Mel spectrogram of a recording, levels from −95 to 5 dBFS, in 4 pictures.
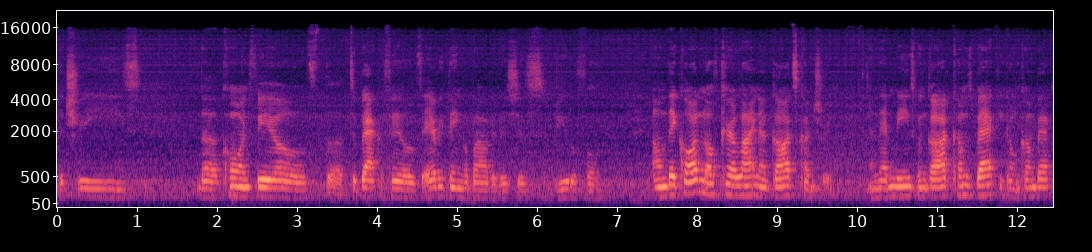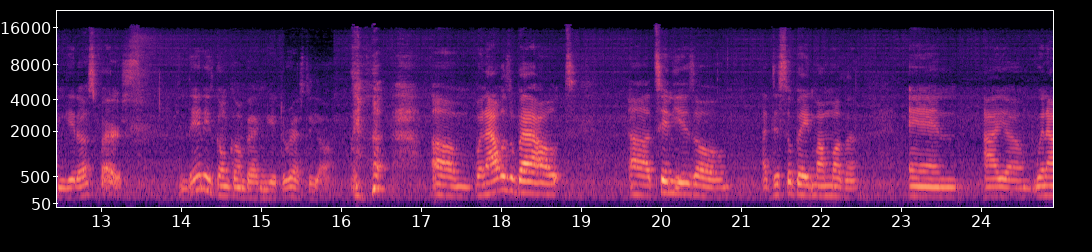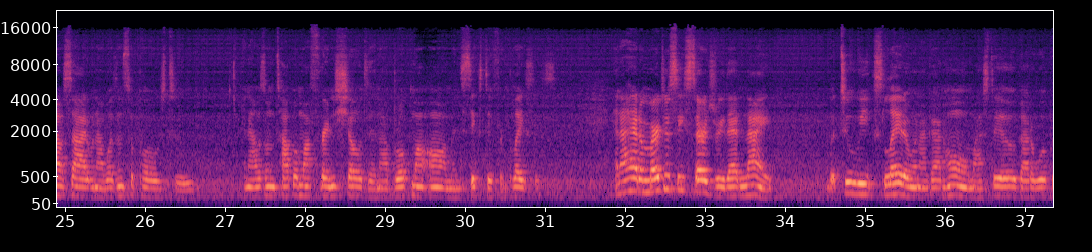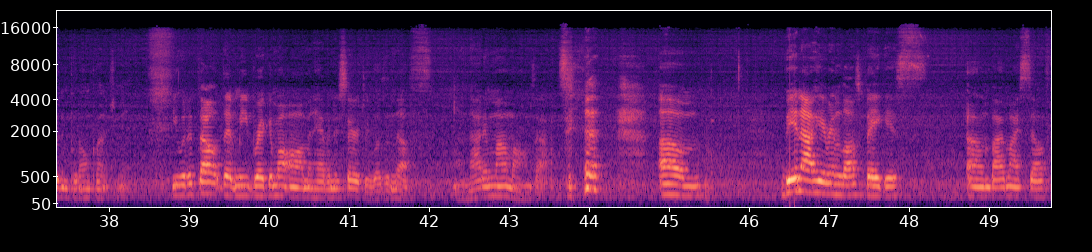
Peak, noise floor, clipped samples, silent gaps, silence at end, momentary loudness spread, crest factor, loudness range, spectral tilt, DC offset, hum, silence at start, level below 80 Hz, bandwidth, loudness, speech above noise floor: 0 dBFS; -44 dBFS; under 0.1%; none; 0 s; 19 LU; 24 dB; 7 LU; -4 dB/octave; under 0.1%; none; 0 s; -74 dBFS; 16.5 kHz; -23 LUFS; 21 dB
